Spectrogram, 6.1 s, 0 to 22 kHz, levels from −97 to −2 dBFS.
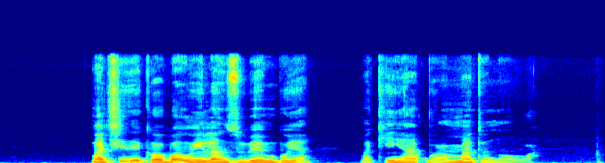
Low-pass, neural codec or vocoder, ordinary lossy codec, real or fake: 14.4 kHz; none; none; real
